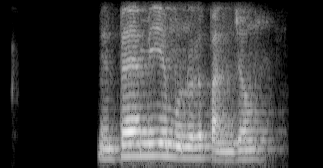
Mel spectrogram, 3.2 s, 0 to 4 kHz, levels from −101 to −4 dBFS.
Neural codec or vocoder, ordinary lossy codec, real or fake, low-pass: none; Opus, 16 kbps; real; 3.6 kHz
